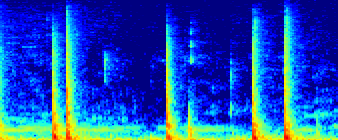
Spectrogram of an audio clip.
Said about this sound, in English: As he leads you to the second floor and walks up to a door and knocks.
